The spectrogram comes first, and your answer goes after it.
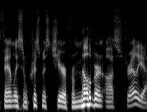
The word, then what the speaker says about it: Melbourne: some Christmas cheer from Melbourne Australia how cool so do I say Melbourne uh or or I'll say it Like A Yank Melbourne Melbourne Australia that's so cool thank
